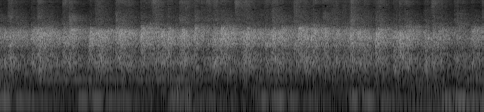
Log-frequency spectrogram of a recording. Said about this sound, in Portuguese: Pode aplaudir o Senhor Jesus, pode aplaudir.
